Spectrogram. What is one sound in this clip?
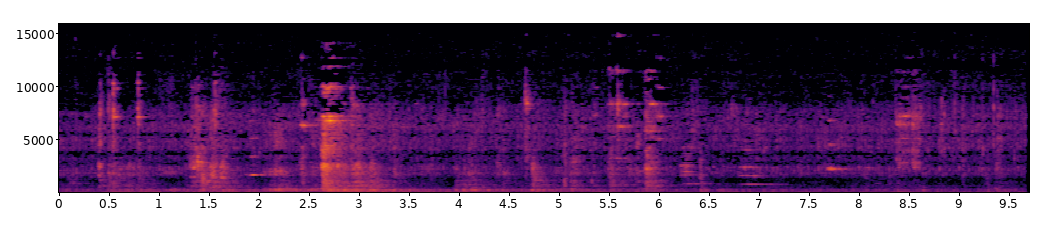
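Freight wagons clank and rattle on the rails.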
